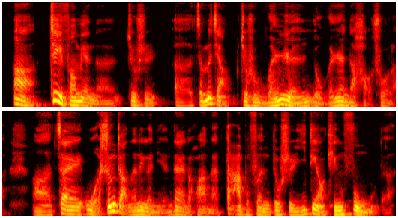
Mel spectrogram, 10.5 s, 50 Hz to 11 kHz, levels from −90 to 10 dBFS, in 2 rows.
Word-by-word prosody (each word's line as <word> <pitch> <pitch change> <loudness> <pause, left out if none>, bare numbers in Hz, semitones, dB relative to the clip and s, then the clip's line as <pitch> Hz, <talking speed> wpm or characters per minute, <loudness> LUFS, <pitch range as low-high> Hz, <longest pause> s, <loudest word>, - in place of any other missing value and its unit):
啊， 130 -6 +1 0.2
这 265 - +9
方 125 -3 +2
面 110 -5 +1
呢， 80 - -10 0.3
就 120 - -3
是， 100 -5 -9 0.2
呃， 105 -1 -14
怎 - - -2
么 - - +7
讲， - - -2
就 - - -1
是 105 -1 -4
文 105 +6 +2
人 105 -5 +2
有 95 - -6
文 95 +5 -8
人 115 -1 +1
的 100 - -7
好 - - -12
处 100 - -8
了。 - - -19 0.4
啊， 100 -1 -7
在 120 0 +1
我 125 -3 -2
生 190 +3 +7
长 175 - -1
的 105 +2 -4
那 115 - +1
个 100 -3 -3
年 90 0 -11
代 110 -1 -4
的 90 - -11
话 90 -2 -9
呢， 80 -2 -13
大 - - -4
部 105 - -10
分 100 -1 -4
都 115 - -2
是 110 -2 -4
一 105 +5 -3
定 125 +3 +2
要 125 - 0
听 115 0 +1
父 120 -1 +2
母 90 -4 -5
的， - - -26
105 Hz, 270 characters per minute, -23 LUFS, 95-120 Hz, 0.4 s, 这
